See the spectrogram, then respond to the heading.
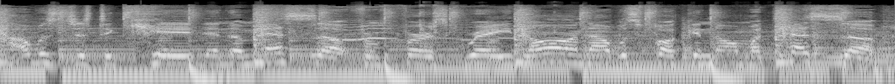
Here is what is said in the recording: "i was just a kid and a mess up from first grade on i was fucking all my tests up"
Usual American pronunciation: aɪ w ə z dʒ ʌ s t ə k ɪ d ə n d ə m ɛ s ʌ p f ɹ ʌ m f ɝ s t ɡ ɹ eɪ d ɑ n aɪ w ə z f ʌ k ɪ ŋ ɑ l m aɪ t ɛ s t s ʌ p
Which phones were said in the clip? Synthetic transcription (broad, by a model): aɪ w ə z dʒ ʌ s t ə k ɪ d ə n ə m ɛ s ʌ p f ɹ ʌ m f ɝ s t ɡ ɹ eɪ d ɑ n aɪ w ə z f ʌ k ɪ ŋ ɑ n m aɪ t ɛ s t ʌ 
